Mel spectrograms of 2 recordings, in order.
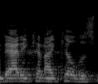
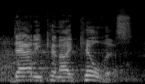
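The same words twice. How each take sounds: First: Said in the usual way. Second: A louder hint of a small boy asking daddy; lightly voiced child. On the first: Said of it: "I have personally heard the question". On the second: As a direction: play the kid holding his brother, eager. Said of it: "when he's asking the question".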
